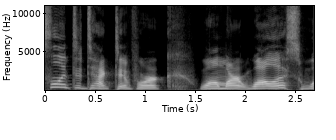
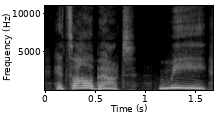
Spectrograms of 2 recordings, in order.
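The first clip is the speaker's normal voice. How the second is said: mock self-centred voice, higher; Meghan; 4 semitones higher than usual. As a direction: lightly mimic someone making it all about herself. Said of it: "she's making it about herself".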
